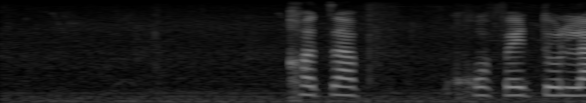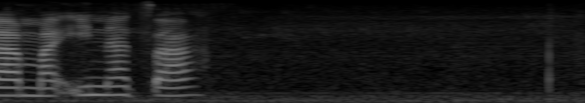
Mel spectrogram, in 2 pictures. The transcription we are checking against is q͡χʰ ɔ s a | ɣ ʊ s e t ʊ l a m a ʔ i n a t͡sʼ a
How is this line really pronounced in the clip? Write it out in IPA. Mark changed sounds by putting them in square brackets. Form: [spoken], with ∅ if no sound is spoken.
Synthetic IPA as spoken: q͡χʰ ɔ [t͡s] a | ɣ ʊ [f] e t ʊ l a m a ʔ i n a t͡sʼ a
